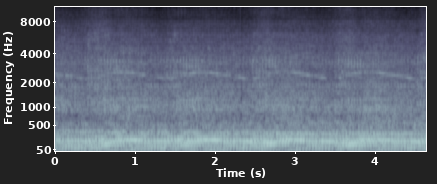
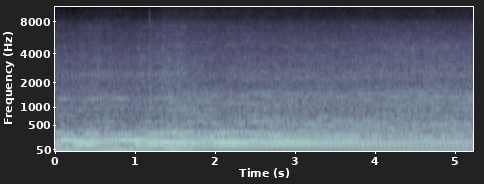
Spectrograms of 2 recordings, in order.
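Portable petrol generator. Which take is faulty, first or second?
first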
